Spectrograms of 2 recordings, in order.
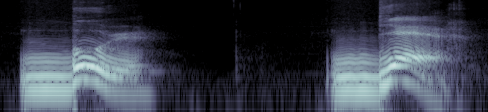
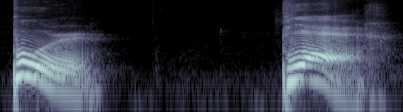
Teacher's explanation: Pour les deux sons, il y a une explosion au niveau de mes lèvres. Mais pour B, ça vibre et pour P, ça ne vibre pas.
